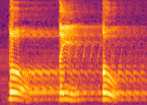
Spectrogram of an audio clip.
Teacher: Sekarang to ini ada tambahan sifat etbaq. Etbaq itu pinggiran lidah ke atas semua, ya. Maka to itu bentuknya lidah begini, tu ti tu, namanya etbaq, ya.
